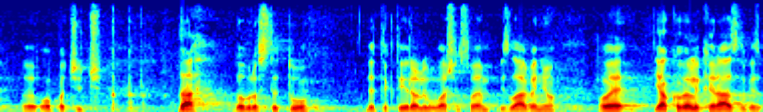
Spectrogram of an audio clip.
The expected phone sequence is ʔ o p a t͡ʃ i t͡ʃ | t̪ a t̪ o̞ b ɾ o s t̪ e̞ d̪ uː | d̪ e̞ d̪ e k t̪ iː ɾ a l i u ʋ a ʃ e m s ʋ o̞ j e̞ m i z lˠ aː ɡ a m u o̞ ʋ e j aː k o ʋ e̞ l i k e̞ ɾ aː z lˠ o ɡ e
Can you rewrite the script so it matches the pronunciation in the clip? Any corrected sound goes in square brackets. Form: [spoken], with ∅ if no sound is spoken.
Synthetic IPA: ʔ o p a t͡ʃ i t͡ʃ | [d̪] a [d̪] o̞ b ɾ o s t̪ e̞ [t̪] uː | d̪ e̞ [t̪] e k t̪ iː ɾ a l i u ʋ a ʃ e m s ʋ o̞ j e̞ m i z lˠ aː ɡ a [ɲ] u o̞ ʋ e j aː k o ʋ e̞ l i k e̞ ɾ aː z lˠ o ɡ e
